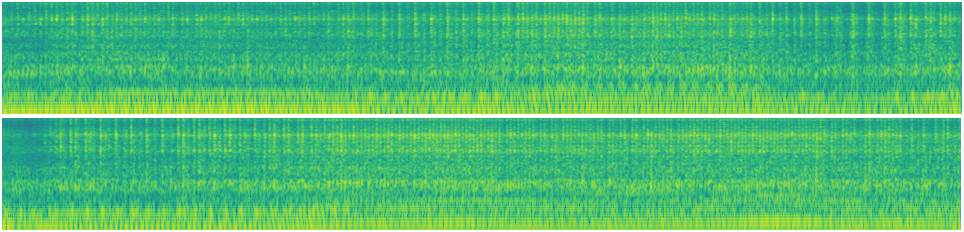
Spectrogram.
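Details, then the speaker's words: Airboat engine, warming up after first fire: loud low drone that wavers and hunts, rough running. Carburetor bottom leaking; owner suspects a dirty bowl or a carb needing rebuild from sitting. "maybe the card needs to be rebuilt from sitting yeah maybe the bowl is all full of [ __ ] because I can't see"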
